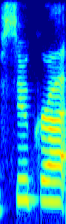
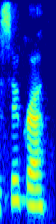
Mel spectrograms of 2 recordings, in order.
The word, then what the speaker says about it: Sucre: just at Art of sucra that was easy um uh also we forgot to touch on the the name how I pronounce it with the French you pronounce it Circa so I definitely gonna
